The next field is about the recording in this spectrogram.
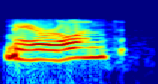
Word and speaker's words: Marilyn: Marilyn, M-A-R. I-L-Y-N. – Thank you. And your last name? – Dupree. D-U-P-R-E-E.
